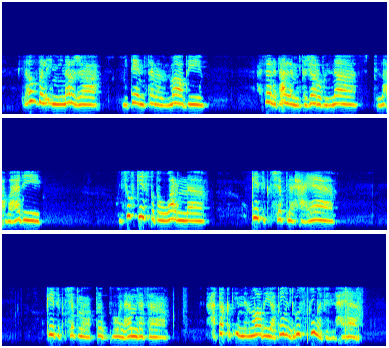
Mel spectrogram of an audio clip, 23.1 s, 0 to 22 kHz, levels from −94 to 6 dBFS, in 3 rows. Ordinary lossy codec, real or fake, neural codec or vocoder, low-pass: AAC, 32 kbps; real; none; 3.6 kHz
